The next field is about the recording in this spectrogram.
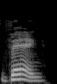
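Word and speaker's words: वं: Mantra, repeat the mantra, VAM, which is pronounced as VANG.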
